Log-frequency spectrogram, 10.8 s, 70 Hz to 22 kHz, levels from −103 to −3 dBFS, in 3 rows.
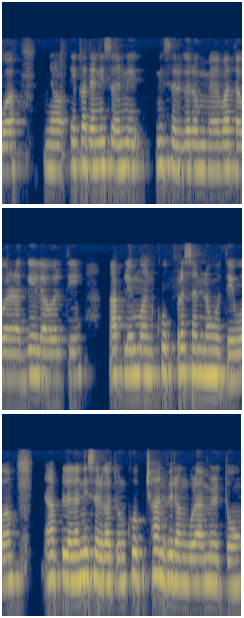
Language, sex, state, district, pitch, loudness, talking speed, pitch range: Marathi, female, Maharashtra, Pune, 195 Hz, -32 LUFS, 105 wpm, 185-200 Hz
